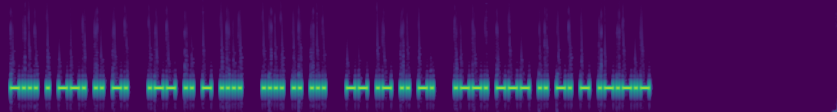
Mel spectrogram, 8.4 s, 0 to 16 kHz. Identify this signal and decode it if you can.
Morse code, heard as a keyed tone, about 40 wpm, 700 Hz. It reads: BEGIN WITH HIS MAIN POINT.
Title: Sentences from Top 1000 Words - Review Part 2 - 40wpm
